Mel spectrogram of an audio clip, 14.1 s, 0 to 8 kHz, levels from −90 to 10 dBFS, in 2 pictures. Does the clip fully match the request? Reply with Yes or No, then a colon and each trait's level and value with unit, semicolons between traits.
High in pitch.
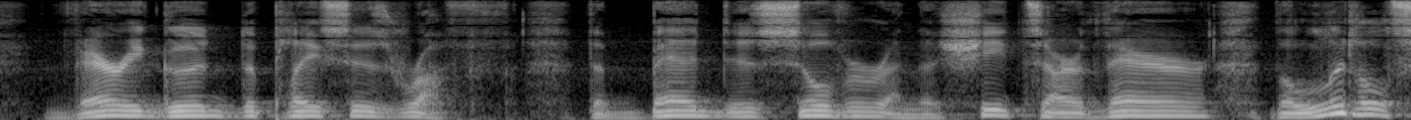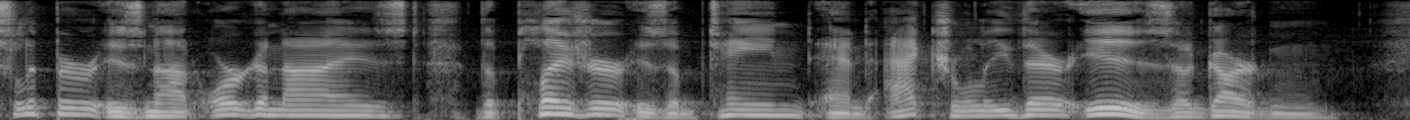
No: low, 115 Hz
